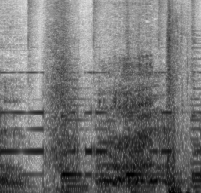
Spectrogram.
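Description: Background music with an animal bellow sound effect laid over it, a bull's call.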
